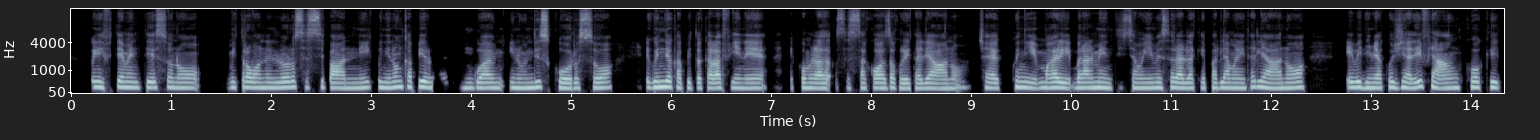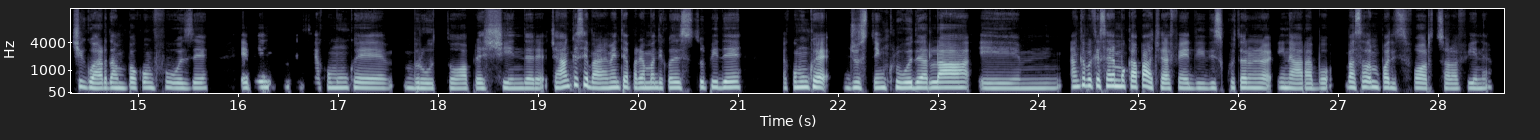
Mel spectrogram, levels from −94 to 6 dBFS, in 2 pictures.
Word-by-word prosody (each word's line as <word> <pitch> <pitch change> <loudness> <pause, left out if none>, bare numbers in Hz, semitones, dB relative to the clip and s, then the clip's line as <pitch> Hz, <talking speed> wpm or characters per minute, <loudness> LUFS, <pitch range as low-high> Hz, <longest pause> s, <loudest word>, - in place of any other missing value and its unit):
quindi 215 -1 0
effettivamente 205 -1 0
sono 190 -2 -2 0.3
mi 200 - -3
trovo 205 -2 +2
nei 195 0 -1
loro 200 +2 +2
stessi 210 0 -4
panni." 185 +1 0
Quindi 200 -3 -1
non 215 - +2
capire 215 -1 +2
una 195 0 -25
lingua 190 0 0
in 190 0 -2
in 195 -1 -2
un 185 0 0
discorso, 190 -1 0 0.3
e 200 - -7
quindi 210 +2 +6
ho - - +3
capito 190 -2 -3
che 185 - -2
alla 185 0 +5
fine 180 -1 -3 0.2
è - - -17
come 185 0 -1
la 180 -1 +2
stessa 185 0 -8
cosa 185 +1 +1
con 175 - -1
l'italiano. 175 +2 -1
Cioè, 185 -3 -2
quindi 205 -4 0
magari 195 0 +2
banalmente, 195 -1 0
siamo 190 0 -4
io 185 - -1
e - - -1
mia 195 - 0
sorella 185 -1 +1
che 190 +1 -7
parliamo 190 0 -1
in 185 - -1
italiano, 190 -1 0 0.4
e 200 - 0
vedi 205 -2 +2
mia 185 0 +1
cugina 205 0 0
di 205 +4 +2
fianco 200 0 -1
che 205 0 -2
ci 225 - -3
guarda 190 -1 +2
un 185 -1 +1
po' 190 +1 +1
confuse, 185 -1 -2 0.3
e 190 - -1
penso 210 0 -1 0.2
che - - -28
sia 190 - -16
comunque 190 -2 0
brutto 180 -1 -2
a 175 - +1
prescindere. 175 0 -1
Cioè, 195 - -4
anche 235 +7 +3
se 275 - +4
banalmente 195 +3 +2
parliamo 190 0 +1
di 190 - 0
cose 195 +1 +2
stupide, 205 +2 +1 0.4
è - - -11
comunque 210 0 +4
giusto 195 0 -2
includerla, 200 0 +5
ehm, 175 0 -4
anche 230 +5 +1
perché 260 -1 +4
saremmo 245 0 +6
capaci 220 -4 +4
alla 180 - +3
fine 180 0 -1
di 180 0 -5
discuterne 185 0 -1
in 190 -1 0
arabo 175 0 -1
basta 210 0 +1
un 205 - +2
po' 200 0 +2
di 185 - -2
sforzo 180 0 -3
alla 170 0 -1
fine. 180 +2 -4
190 Hz, 200 wpm, -23 LUFS, 185-200 Hz, 0.4 s, quindi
